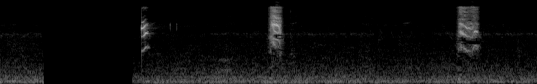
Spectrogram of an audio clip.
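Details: A female Double-collared Seedeater's call, used to stir males into singing, gives three brief, high, slightly falling notes about two seconds apart, over faint background hiss.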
